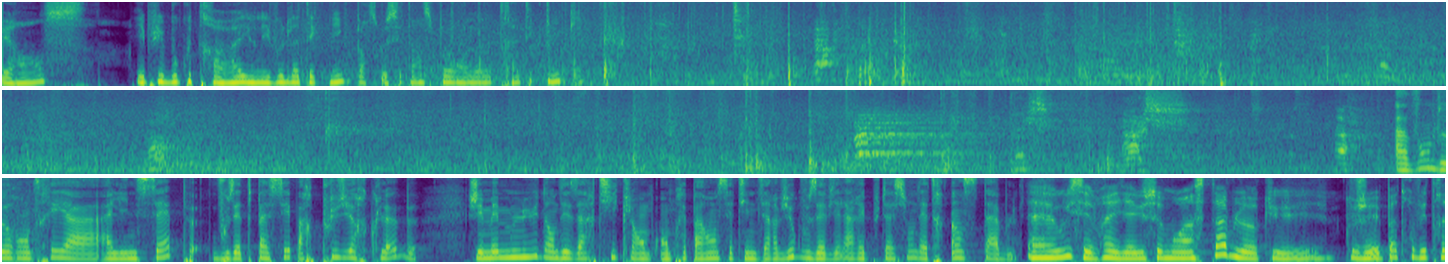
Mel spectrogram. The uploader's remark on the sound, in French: Les ambiances sonores ont été enregistrés à l&#39;Institut du Judo en mars 2020. Les ambiances sonores ont été enregistrés à l'Institut du Judo en mars 2020.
